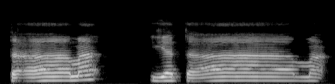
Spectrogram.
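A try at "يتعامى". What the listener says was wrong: মা টান হবে, ইয়া তাআমা।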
